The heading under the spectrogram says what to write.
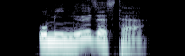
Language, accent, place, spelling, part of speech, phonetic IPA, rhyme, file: German, Germany, Berlin, ominösester, adjective, [omiˈnøːzəstɐ], -øːzəstɐ, De-ominösester.ogg
- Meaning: inflection of ominös: 1. strong/mixed nominative masculine singular superlative degree 2. strong genitive/dative feminine singular superlative degree 3. strong genitive plural superlative degree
